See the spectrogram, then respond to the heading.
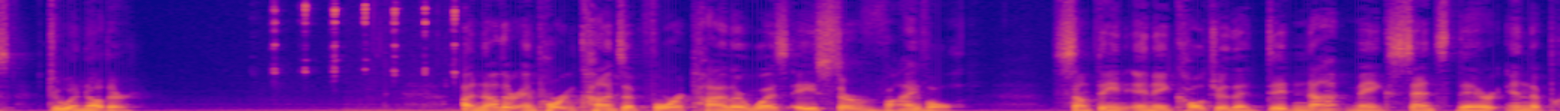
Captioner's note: clock ticking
